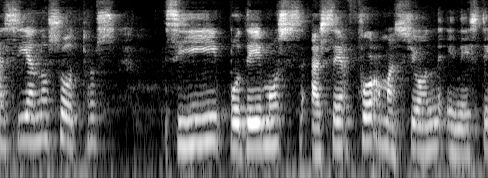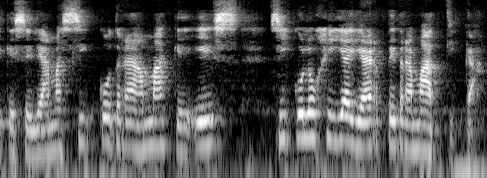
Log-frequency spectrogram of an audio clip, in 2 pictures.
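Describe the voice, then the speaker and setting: Speaking very slowly in a Swiss accent, a woman holds a medium pitch with ordinary pitch variation. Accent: non-native Spanish, Swiss. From Switzerland. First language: Swiss German (speaking Spanish). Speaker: psychologist and psychodramatist. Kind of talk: talk to an audience. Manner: halting, with fillers.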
